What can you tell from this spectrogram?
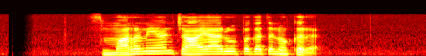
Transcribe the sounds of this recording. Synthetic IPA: smaɾənejant͡ʃaːjaːɾuːpəɡat̪ənokəɾə̰

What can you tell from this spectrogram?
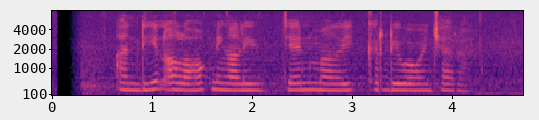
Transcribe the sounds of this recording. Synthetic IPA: ʔandinɔlɔɦɔk̚niŋalid͡ʒɛnmalikːərdiwawaɲt͡ʃaɾa

